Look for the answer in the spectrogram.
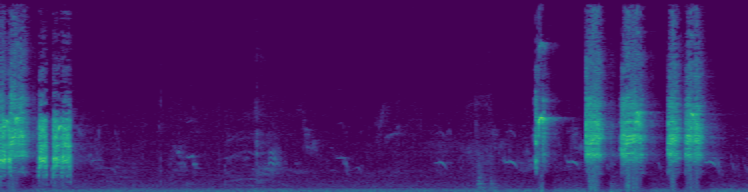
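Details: Three black francolins calling, used to strengthen a pet francolin's voice. Three harsh bursts open, then quiet, then a loud scratchy phrase of five rapid grating notes.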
